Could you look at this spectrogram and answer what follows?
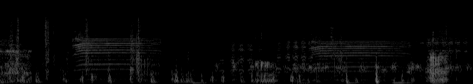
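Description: Colored sheep bleating in Minecraft, a series of repeated wavering baa calls, close and clear, overlapping one another throughout.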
